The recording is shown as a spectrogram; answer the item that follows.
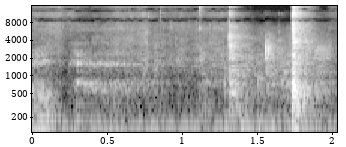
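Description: A person gagging after swallowing a foul-tasting liquid: a short voiced groan at the start, then faint sounds and a sharp knock near the end.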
